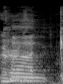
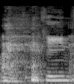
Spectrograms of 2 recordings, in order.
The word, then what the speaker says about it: Joaquin: This is how you say it, Jaquan. – No, all right, Joaquin. All right, for real though, Joaquin Phoenix, Amy Adams.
